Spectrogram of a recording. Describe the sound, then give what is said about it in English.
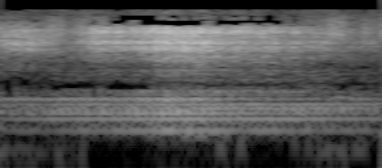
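A car coming along a road: a steady mid-pitched engine hum that swells slightly and then eases off, with no voices. “Get up on the road. There's a car coming.”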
